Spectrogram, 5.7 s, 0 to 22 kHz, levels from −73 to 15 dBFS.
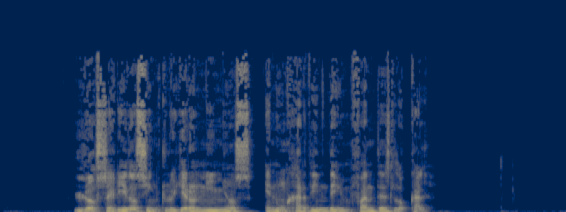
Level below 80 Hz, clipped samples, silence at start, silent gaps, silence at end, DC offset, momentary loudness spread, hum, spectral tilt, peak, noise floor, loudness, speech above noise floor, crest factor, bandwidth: -48 dBFS; under 0.1%; 0.75 s; none; 1.4 s; under 0.1%; 10 LU; none; -4 dB/octave; -2 dBFS; -63 dBFS; -18 LUFS; 45 dB; 18 dB; 17 kHz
